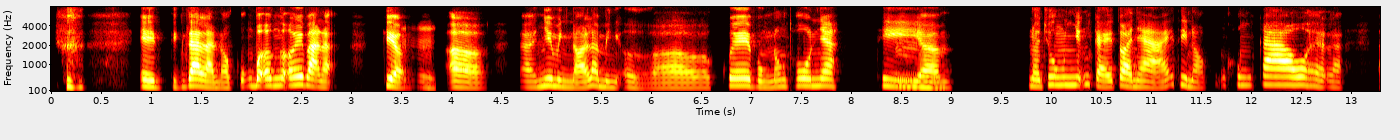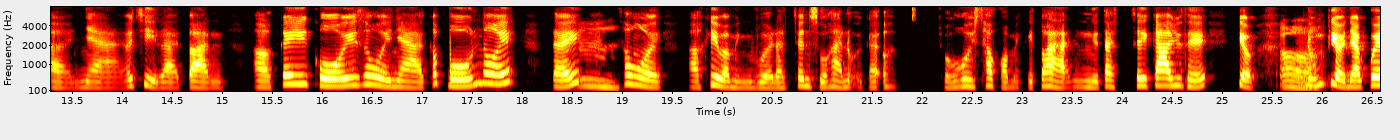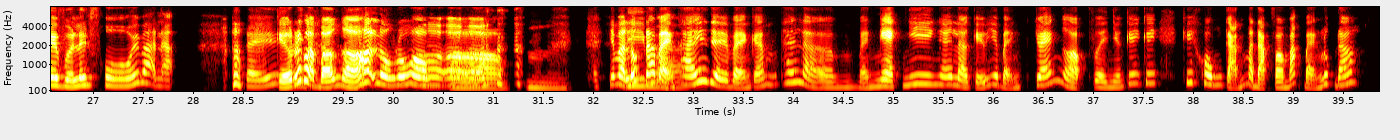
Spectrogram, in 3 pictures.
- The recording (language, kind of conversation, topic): Vietnamese, podcast, Bạn đã lần đầu phải thích nghi với văn hoá ở nơi mới như thế nào?
- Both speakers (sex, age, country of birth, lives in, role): female, 35-39, Vietnam, Germany, host; male, 20-24, Vietnam, Vietnam, guest
- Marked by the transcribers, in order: laugh; tapping; laugh; laughing while speaking: "ngỡ"; laughing while speaking: "cảm giác"; laugh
